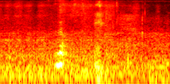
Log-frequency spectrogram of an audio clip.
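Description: A puppy giving one short yelp a little under a second in, followed by a fainter sound.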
